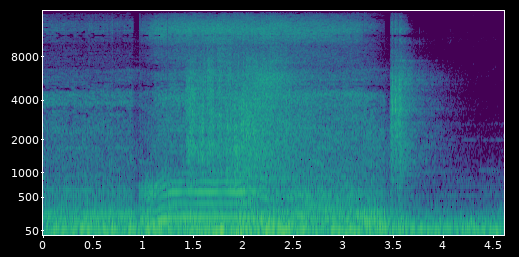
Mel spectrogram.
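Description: A chainsaw revs and grinds.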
